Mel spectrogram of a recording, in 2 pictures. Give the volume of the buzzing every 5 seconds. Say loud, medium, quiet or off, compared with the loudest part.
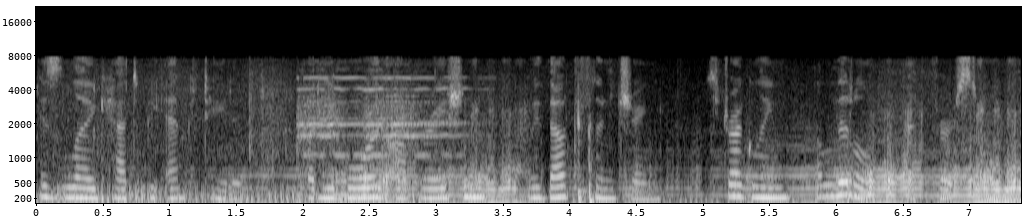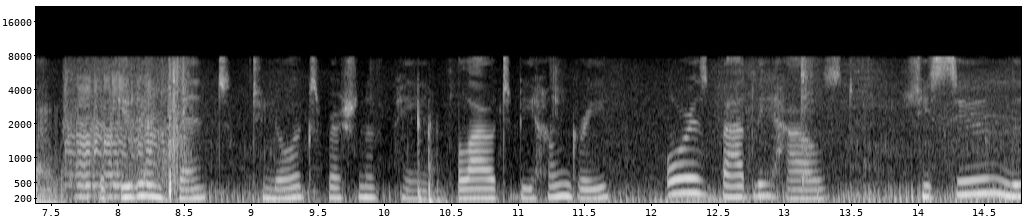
medium, loud, off.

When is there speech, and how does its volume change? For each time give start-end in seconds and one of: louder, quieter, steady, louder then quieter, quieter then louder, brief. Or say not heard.
0.0-14.7 steady.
